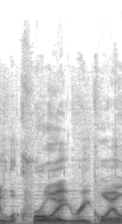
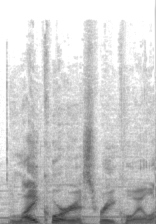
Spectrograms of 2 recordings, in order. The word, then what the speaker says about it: Lycoris Recoil: Luckily it's only terrible because I either say Lacroix Recoil or Licorice Recoil. Lycoris Recoil actually has a fantastic first episode.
